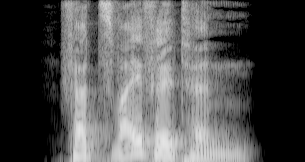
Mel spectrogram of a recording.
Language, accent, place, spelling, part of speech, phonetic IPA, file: German, Germany, Berlin, verzweifelten, adjective / verb, [fɛɐ̯ˈt͡svaɪ̯fl̩tn̩], De-verzweifelten.ogg
- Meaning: inflection of verzweifeln: 1. first/third-person plural preterite 2. first/third-person plural subjunctive II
